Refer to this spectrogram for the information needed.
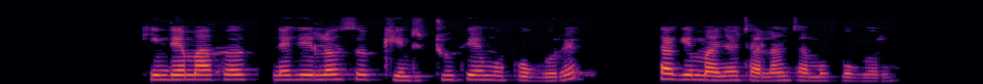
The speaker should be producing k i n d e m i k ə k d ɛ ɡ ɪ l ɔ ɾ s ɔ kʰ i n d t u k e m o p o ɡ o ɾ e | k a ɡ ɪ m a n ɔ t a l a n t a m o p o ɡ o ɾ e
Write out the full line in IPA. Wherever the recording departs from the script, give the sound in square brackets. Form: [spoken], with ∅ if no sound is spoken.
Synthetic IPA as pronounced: k i n d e m [a] k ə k [n] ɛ ɡ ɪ l ɔ [∅] s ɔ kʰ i n d t u k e m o p o ɡ o ɾ e | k a ɡ ɪ m a [ɲ] ɔ t a l a n t a m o p o ɡ o ɾ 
